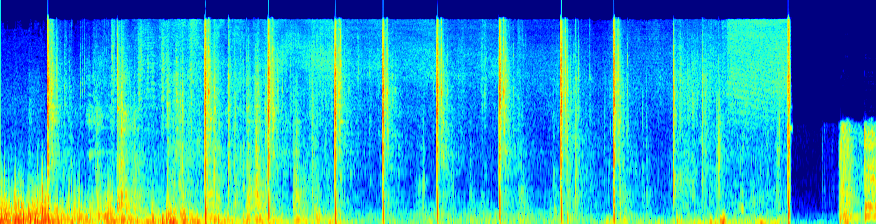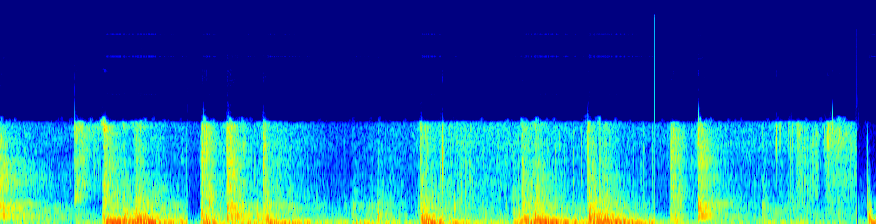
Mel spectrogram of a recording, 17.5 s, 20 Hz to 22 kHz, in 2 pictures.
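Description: Gas blowback airsoft Glock 17 firing a quick string of sharp shots, about three a second. About halfway through, the sound turns duller as BBs hit a stack of soda cans, with thuds and cans clattering.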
